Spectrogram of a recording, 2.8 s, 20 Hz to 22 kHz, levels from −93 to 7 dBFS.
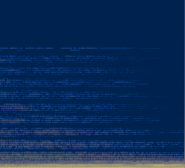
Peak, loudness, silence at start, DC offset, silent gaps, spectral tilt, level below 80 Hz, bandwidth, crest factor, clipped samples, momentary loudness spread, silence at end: -10 dBFS; -21 LUFS; 0 s; under 0.1%; none; -13 dB/octave; -20 dBFS; 1.5 kHz; 8 dB; under 0.1%; 4 LU; 0 s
